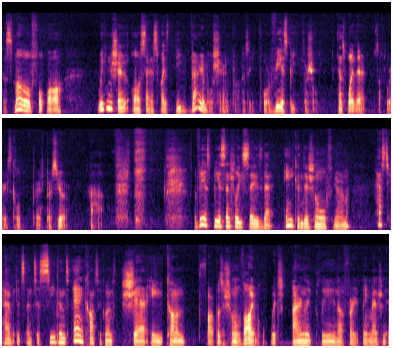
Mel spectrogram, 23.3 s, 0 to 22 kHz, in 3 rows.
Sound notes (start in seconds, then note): 10.1 haha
